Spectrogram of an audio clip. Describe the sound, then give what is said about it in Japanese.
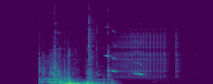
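A heavy mechanical hidden door, opened by pressing a blue button on a distribution panel, heaves open with a deep, rumbling thud, then a brief hissing, sliding grind and a small click as it settles. It leads to a hidden passage to a laboratory. Fairly loud, with no voices. “はい、これが隠し扉を開くためのスイッチになっています。”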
